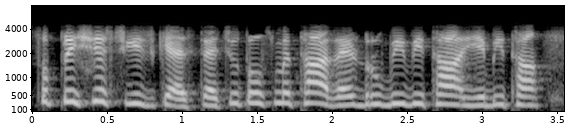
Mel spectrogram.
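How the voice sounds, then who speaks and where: A woman teacher working through exam questions, reading each English question slowly and then explaining it quickly. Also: high-pitched. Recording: tinny phone-like audio.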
